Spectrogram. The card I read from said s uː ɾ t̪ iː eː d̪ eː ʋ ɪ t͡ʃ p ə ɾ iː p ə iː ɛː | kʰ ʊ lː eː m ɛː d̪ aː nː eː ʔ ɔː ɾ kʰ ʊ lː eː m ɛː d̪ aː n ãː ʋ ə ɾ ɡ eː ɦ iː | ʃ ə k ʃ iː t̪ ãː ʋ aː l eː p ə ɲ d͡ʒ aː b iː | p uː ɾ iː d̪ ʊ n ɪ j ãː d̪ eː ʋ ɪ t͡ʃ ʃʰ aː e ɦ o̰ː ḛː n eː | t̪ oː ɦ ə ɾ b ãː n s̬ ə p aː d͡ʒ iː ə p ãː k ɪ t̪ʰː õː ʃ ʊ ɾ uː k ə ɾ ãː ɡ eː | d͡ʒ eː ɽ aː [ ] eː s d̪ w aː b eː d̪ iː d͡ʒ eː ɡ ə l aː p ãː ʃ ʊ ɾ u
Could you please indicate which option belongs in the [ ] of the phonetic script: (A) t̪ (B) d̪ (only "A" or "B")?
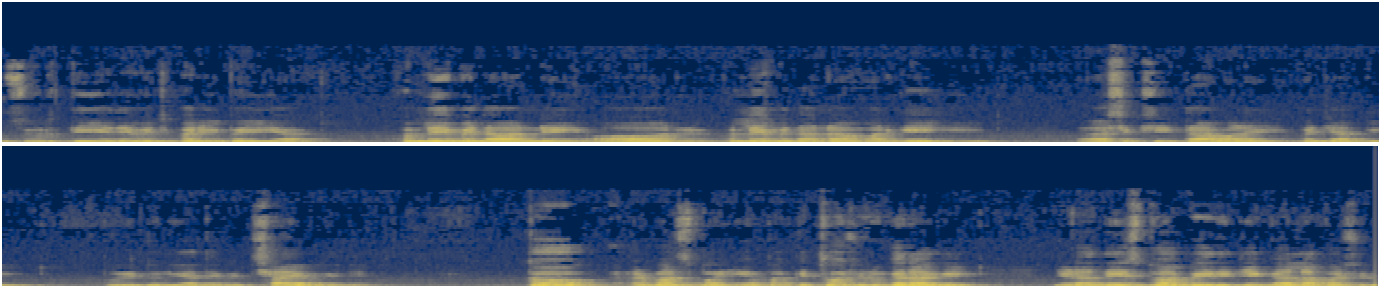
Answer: B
